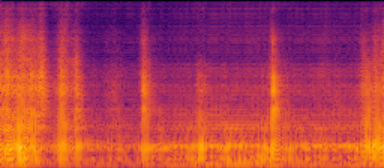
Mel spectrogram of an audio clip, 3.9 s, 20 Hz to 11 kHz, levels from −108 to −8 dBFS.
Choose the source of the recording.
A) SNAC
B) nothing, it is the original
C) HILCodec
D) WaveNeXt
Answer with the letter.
D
